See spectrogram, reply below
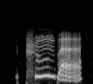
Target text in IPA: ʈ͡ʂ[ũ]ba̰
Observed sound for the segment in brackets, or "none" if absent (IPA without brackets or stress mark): ũ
